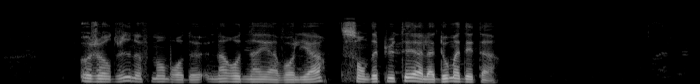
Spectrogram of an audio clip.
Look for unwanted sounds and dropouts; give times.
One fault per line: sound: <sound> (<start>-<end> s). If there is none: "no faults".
no faults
